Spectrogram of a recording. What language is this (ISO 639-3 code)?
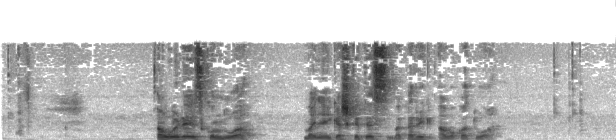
eus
